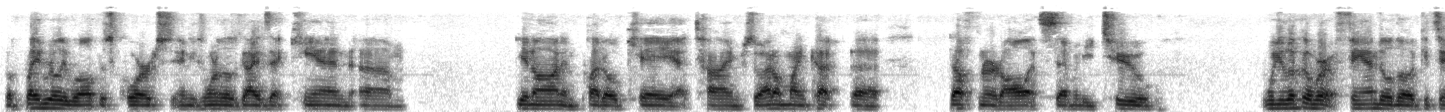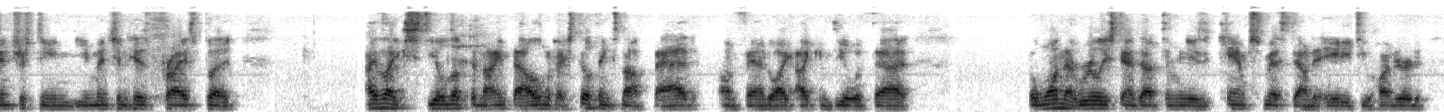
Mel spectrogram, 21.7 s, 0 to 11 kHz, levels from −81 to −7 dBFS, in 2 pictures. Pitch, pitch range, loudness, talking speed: 100 Hz, 100-110 Hz, -16 LUFS, 235 wpm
